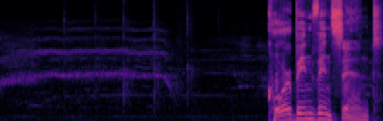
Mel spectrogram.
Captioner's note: cheering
